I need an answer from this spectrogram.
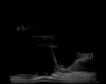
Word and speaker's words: X-Or: was renamed X-OR or Zor. Yeah, the X is pronounced as Z for some reason.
